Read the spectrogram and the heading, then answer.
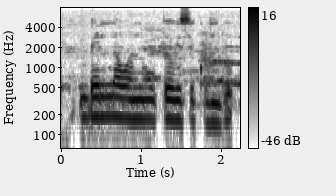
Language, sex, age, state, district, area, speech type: Kannada, female, 45-60, Karnataka, Vijayanagara, rural, spontaneous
